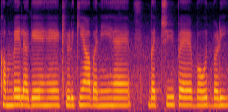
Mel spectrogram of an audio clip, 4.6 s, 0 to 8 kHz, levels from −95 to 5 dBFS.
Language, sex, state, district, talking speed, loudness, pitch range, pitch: Hindi, female, Chhattisgarh, Raigarh, 145 wpm, -14 LUFS, 195-205 Hz, 195 Hz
